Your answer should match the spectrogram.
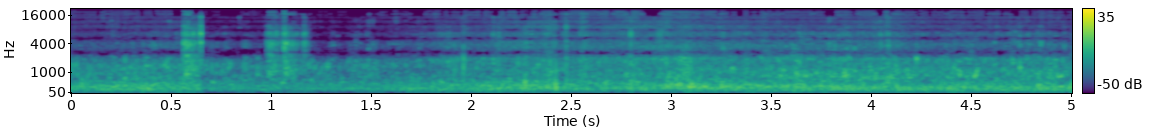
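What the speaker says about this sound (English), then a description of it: "Kayak moves pretty good." A motorized kayak fitted with a new motor setup moves through water, giving a steady wash of splashing and rushing water with a faint motor hum, alone at moderate level with occasional brief splashes.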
